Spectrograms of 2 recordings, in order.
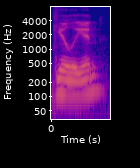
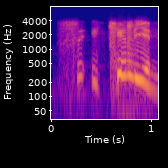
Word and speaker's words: Cillian: It is Cillian, not Gillian. Killian, not Cillian. I heard people pronounce it Killian.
